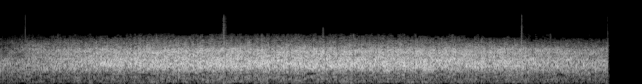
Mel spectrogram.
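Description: Audience applauding, swelling over the first second, then holding steady until it cuts off abruptly.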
